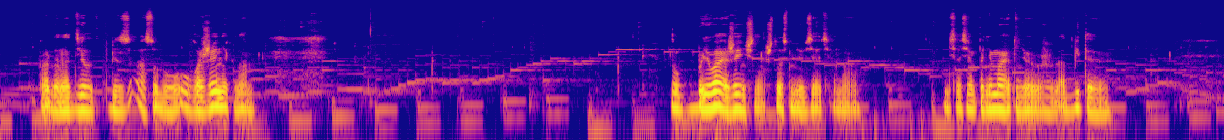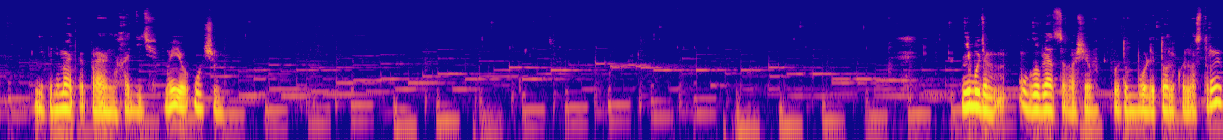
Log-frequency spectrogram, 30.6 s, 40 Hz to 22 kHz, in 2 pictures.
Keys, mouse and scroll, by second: 0.4-3.0 middle drag, 3.0 KP_1, 3.6 click, 4.4 KP_1, 5.9 click, 6.4 shift+middle drag, 6.6-7.8 scroll up 3, 7.8 click, 8.2 r, 9.5 click, 10.0 click, 10.9-11.5 middle drag, 11.5 click, 11.9 KP_1, 12.8 r, 14.1-16.3 middle drag, 16.3 KP_1, 17.3 r, 18.3 click, 19.0 r, 21.6-22.0 middle drag, 22.0 scroll down 4, 22.2-23.4 middle drag, 23.4 click, 23.7-24.2 shift+middle drag, 24.2-24.5 scroll up 5, 24.5 r, 24.6 r, 25.4 middle click, 26.2 r, 27.3-27.7 middle drag, 27.7 r, 28.2-29.2 middle drag, 29.2 r, 29.2 r, 29.8 scroll down 4, 30.1 a, 30.3-30.5 right drag.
